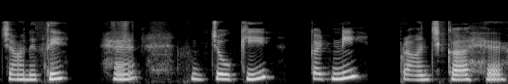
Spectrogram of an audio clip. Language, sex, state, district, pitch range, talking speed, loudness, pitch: Hindi, female, Madhya Pradesh, Katni, 225-270 Hz, 95 wpm, -17 LUFS, 245 Hz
